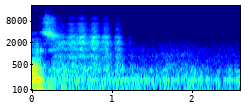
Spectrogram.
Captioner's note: laughs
